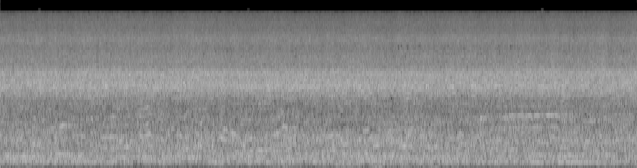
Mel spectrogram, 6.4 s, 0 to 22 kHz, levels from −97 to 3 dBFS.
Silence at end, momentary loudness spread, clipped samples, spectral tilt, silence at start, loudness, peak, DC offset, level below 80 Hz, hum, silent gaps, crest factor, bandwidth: 0 s; 0 LU; under 0.1%; -1 dB/octave; 0 s; -19 LUFS; -8 dBFS; under 0.1%; -54 dBFS; none; none; 14 dB; 16.5 kHz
